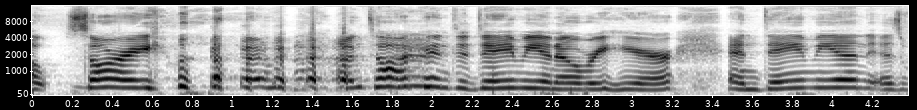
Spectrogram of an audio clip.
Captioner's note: �laughing�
